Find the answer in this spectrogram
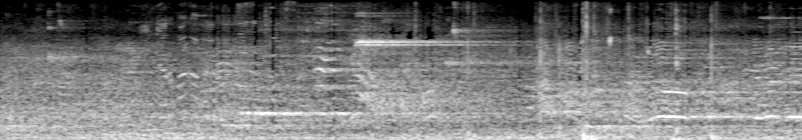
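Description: Futsal ball struck and bouncing on a hard indoor court, a few sharp thuds that echo around the hall, over children shouting during play.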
